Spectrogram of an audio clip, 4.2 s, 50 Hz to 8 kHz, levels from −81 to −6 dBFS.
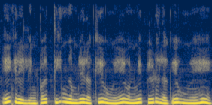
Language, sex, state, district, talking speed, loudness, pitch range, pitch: Hindi, female, Madhya Pradesh, Bhopal, 200 wpm, -11 LUFS, 225-280 Hz, 260 Hz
